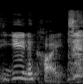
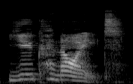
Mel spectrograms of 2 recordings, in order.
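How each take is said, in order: First: The crystal name is said the standard way. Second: The crystal name is said a different, variant way. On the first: The speaker calls it right. "it's Unakite" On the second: The speaker calls it wrong. "I think she used to say Euconite"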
